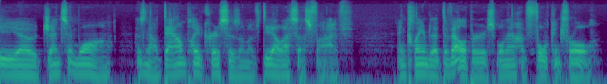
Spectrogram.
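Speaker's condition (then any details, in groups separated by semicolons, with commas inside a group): No condition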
